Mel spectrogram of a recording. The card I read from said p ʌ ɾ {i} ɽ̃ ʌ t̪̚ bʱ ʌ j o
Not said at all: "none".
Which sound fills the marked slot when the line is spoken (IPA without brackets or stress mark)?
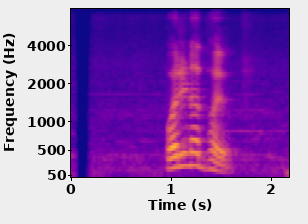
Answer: i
